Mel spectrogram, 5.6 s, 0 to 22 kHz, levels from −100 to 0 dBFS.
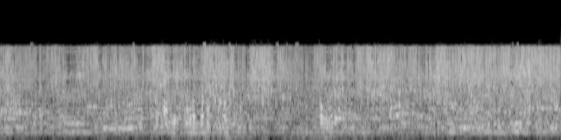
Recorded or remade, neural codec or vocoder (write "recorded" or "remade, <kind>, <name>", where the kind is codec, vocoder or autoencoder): remade, vocoder, BigVGAN v2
